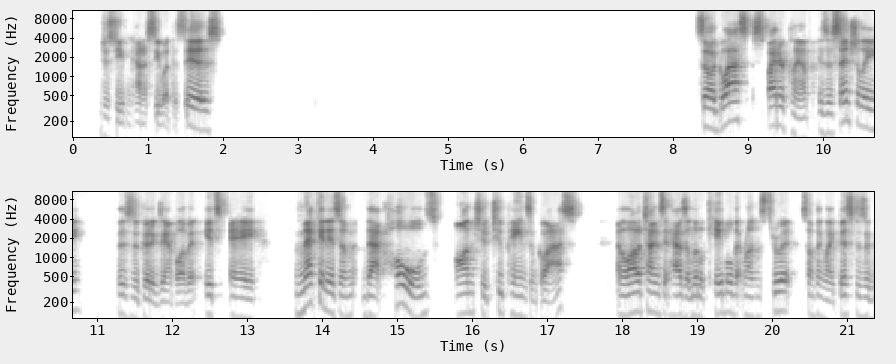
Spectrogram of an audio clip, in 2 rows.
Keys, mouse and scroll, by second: 0.0-1.1 typing, 2.5-6.5 typing, 20.5-21.3 drag.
